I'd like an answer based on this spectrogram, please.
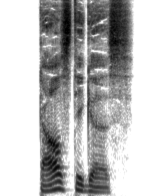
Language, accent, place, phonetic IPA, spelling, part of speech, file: German, Germany, Berlin, [ˈɡaʁstɪɡəs], garstiges, adjective, De-garstiges.ogg
- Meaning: strong/mixed nominative/accusative neuter singular of garstig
